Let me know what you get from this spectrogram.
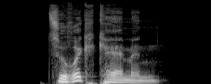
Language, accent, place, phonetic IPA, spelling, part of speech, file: German, Germany, Berlin, [t͡suˈʁʏkˌkɛːmən], zurückkämen, verb, De-zurückkämen.ogg
- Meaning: first/third-person plural dependent subjunctive II of zurückkommen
